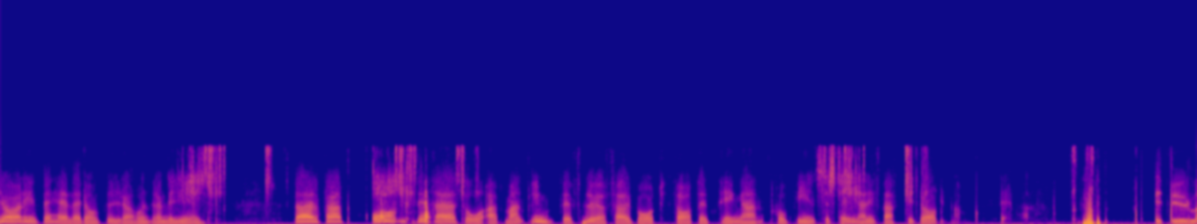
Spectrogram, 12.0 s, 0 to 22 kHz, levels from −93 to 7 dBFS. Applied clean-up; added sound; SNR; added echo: neural diffusion model UNIVERSE++.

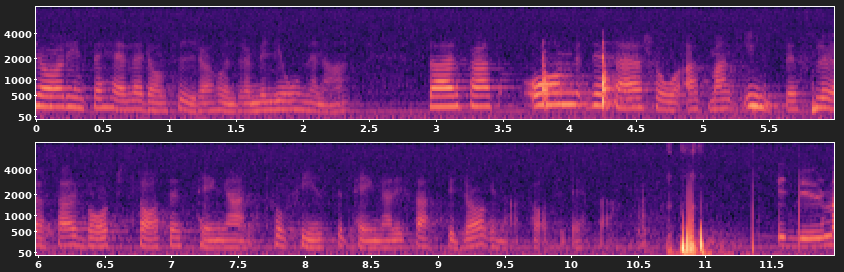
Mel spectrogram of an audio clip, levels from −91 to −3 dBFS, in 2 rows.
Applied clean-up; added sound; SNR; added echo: none; none; none; none.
